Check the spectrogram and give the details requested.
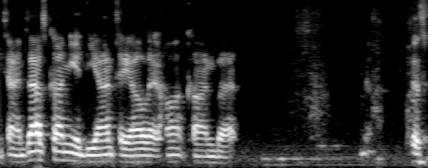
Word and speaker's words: Dante: Is it Dante? It's Dante. Dante. Like Dante's Inferno.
